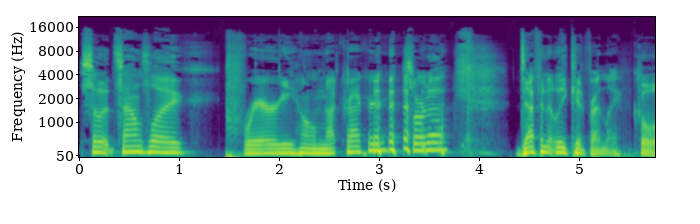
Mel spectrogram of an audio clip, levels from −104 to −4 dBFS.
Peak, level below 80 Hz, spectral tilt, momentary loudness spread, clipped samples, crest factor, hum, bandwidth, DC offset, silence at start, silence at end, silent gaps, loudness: -2 dBFS; -40 dBFS; -6 dB/octave; 12 LU; under 0.1%; 16 dB; none; 14.5 kHz; under 0.1%; 0 s; 0 s; none; -18 LUFS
